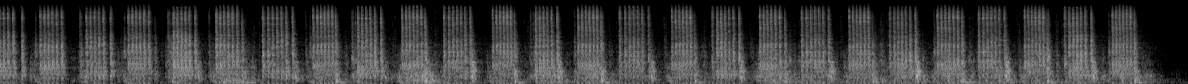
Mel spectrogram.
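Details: Messerschmitt Bf-108 under restoration, handle twisted to down position and gear cranked down manually: steady ratcheting a bit over two strokes per second until gear stops down; crank working normally.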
